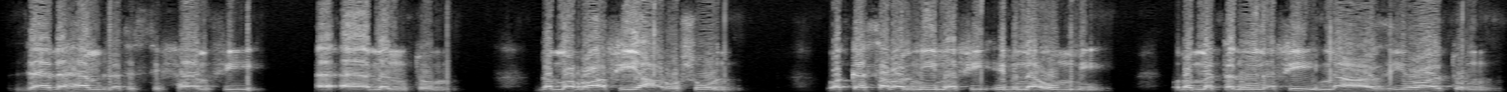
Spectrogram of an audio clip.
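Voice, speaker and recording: A man teaching the variant readings of the Quran in a methodical classroom lecture, pausing now and then to correct himself. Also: mid-range voice, rough recording. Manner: steady, explanatory, pauses to correct himself.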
